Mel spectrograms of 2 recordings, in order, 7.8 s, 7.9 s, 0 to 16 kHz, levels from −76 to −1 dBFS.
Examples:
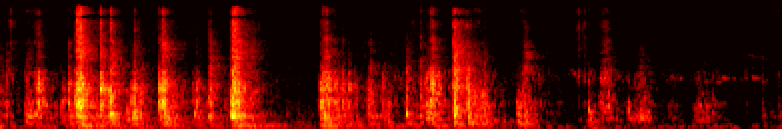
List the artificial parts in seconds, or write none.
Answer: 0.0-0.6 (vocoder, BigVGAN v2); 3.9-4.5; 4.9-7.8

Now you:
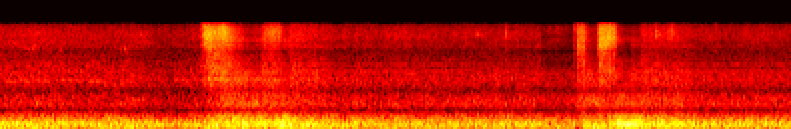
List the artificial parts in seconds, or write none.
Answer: 2.2-2.9 (codec, ZipCodec); 5.4-6.4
